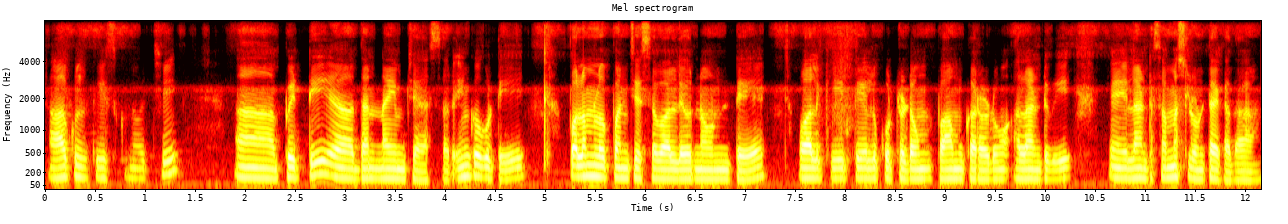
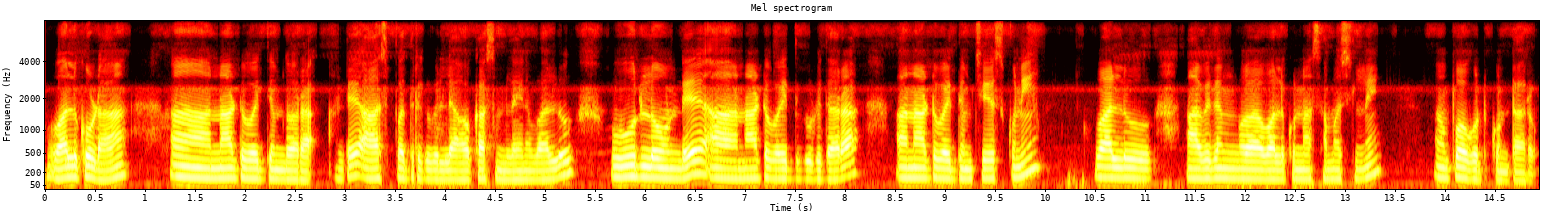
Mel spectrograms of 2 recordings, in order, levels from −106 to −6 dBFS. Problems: background sounds at intervals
